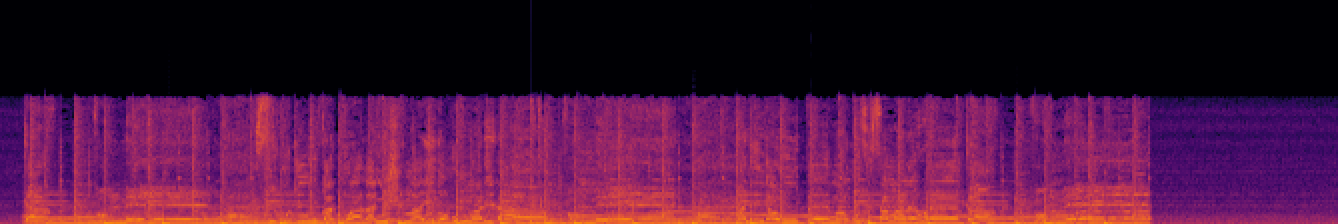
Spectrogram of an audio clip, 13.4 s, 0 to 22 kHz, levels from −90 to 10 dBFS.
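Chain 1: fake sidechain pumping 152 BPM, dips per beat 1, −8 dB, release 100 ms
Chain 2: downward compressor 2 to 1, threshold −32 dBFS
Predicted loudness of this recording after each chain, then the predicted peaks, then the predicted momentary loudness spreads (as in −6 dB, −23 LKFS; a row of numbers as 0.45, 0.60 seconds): −21.5, −29.5 LKFS; −11.5, −18.0 dBFS; 2, 16 LU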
